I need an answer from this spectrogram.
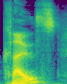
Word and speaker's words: clothes: So I've heard some people say clothes, and then other people really struggle to get that THS at the end of the word, clothes. It's quite hard to do.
